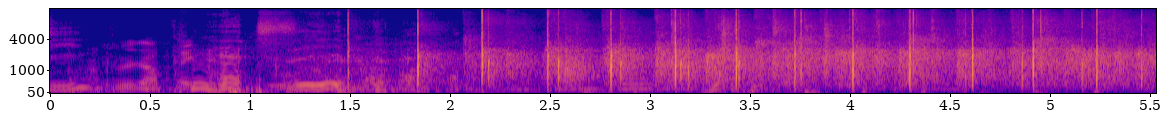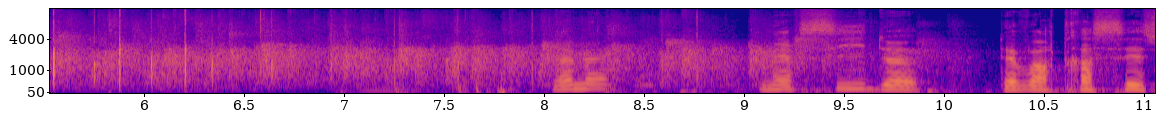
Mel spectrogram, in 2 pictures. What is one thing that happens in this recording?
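A crowd applauds steadily.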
